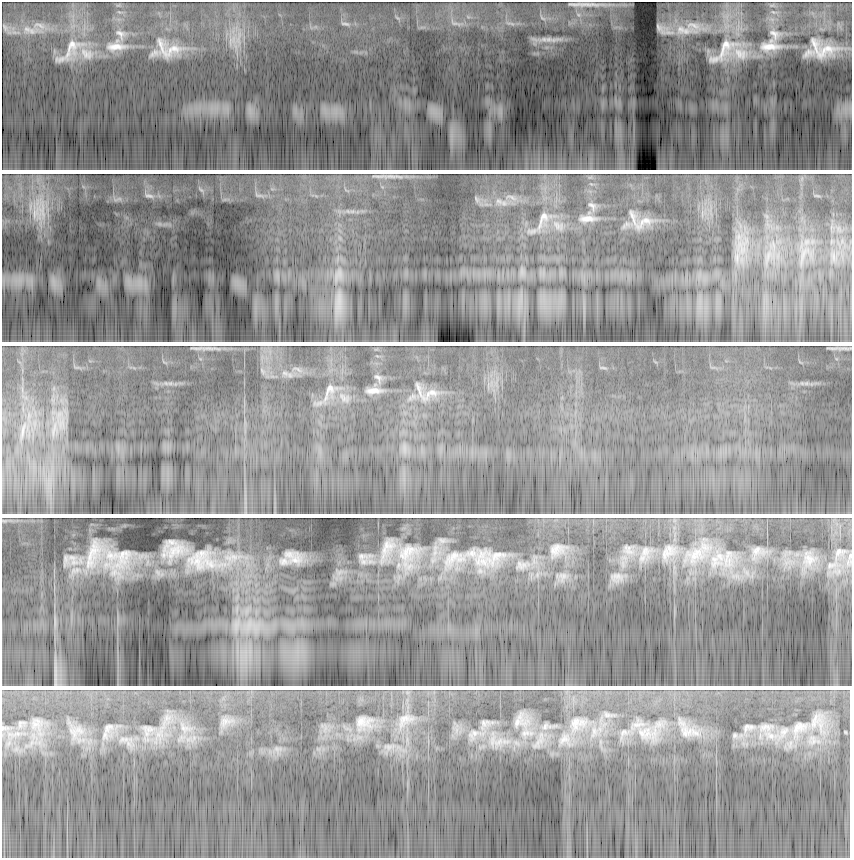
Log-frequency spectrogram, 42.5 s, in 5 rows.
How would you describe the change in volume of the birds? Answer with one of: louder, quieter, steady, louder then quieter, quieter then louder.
louder.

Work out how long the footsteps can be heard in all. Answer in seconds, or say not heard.
not heard.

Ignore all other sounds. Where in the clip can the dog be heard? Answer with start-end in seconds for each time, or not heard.
15.8-17.7.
